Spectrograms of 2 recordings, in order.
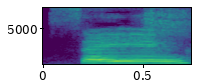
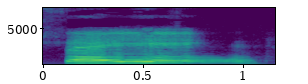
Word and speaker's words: saying: So I'm hearing sayin', and let me kind of show what the difference. Yeah. So sayin' versus saying. Yeah, so it's kind of in the back there.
